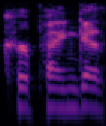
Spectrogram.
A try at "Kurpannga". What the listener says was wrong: I think it's Kurpannga. You got to do a rise on the vowel in the middle there. Kurpannga.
